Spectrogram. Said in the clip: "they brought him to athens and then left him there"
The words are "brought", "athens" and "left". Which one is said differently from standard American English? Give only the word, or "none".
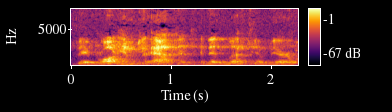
athens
